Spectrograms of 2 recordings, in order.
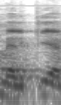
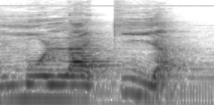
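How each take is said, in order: First: The name starts with 'mel' and has fewer syllables. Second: The name starts with 'mo-la' and has more syllables. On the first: This is how another tradition pronounces it. The speaker calls it wrong. "c'est pas Melkia, comme le prononce ici Edom, en yiddish" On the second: This is the true original name. The speaker calls it right. "mais c'est Molakia"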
